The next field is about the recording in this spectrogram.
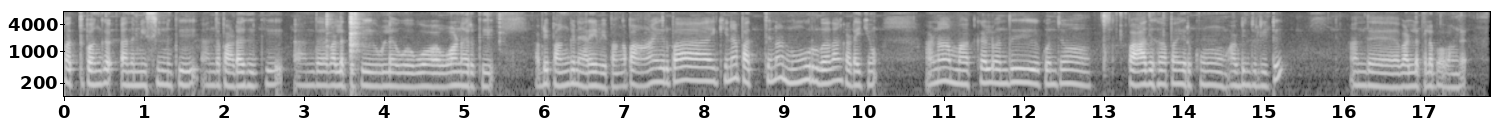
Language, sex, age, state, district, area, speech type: Tamil, female, 30-45, Tamil Nadu, Thoothukudi, rural, spontaneous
